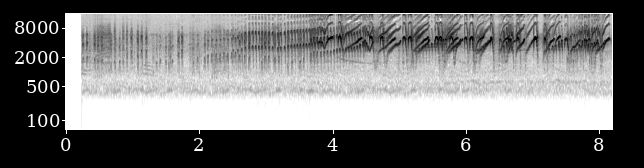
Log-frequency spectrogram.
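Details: White-throated Jacamar in Peru: a fast, excited stream of thin, high squeaky notes, sharply slurred, building in strength and overlapping as if from more than one bird.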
